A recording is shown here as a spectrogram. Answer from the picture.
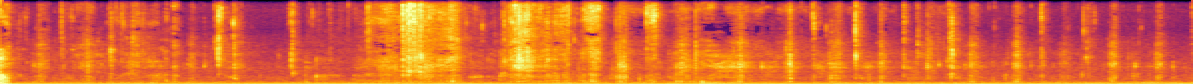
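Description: A person chewing a crunchy tostada topped with shrimp ceviche: a run of small crisp crunches and clicks, thickest about four to five seconds in.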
